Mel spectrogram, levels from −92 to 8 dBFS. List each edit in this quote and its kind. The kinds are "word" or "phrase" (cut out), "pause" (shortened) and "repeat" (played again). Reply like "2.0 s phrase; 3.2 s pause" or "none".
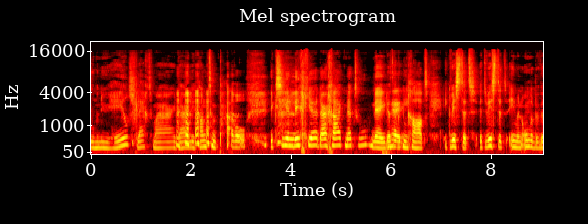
none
